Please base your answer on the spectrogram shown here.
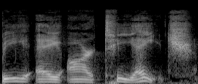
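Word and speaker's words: Barthes: whose name is spelled B-A-R-T-H, but pronounced Bart, and Roland Barth, who sometimes there's a little hint of an H at the end, but sometimes it's just pronounced Bart, but that's B-A-R-T-H-E-S.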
